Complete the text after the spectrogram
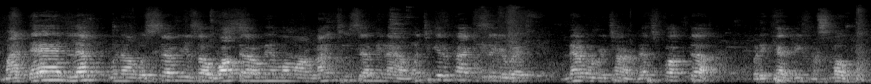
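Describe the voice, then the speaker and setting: A man in his forties from Kentucky doing a stand-up comedy set, with a wry delivery that builds to punchlines and slips into quick acted asides. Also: fairly high pitch, heavy reverb, far from the mic, crowd noise, low-quality recording. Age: 40s. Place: comedy club stage.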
